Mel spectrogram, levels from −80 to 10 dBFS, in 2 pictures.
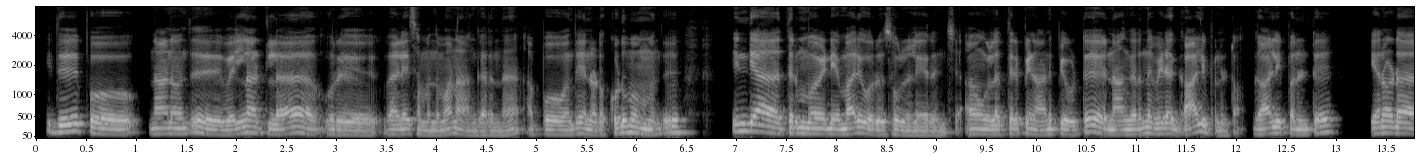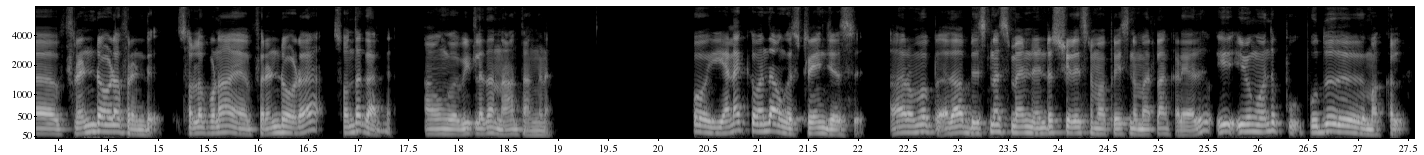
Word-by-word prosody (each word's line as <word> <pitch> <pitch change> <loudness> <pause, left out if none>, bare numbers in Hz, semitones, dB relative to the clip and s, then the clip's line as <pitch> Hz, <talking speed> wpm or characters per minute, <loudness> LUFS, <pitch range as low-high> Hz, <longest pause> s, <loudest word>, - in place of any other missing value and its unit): இது 150 +2 +1
இப்போ 165 -6 -1 0.6
நானு 120 +1 -1
வந்து 115 - -1 0.3
வெளிநாட்டுல 125 0 +1 0.5
ஒரு 100 -2 0 0.4
வேலை 105 +1 +1
சம்மந்தமா 90 -2 -2
நான் 90 - -2
அங்க 90 0 -5
இருந்தேன். 90 +1 -4
அப்போ 105 +1 -2 0.2
வந்து 100 +5 -2
என்னோட 95 -3 0
குடும்பம் 130 -2 +2
வந்து 110 - -3 0.7
இந்தியா 170 -2 +3 0.3
திரும்ப 125 -2 +2
வேண்டிய 110 -1 +2
மாரி 120 +4 +2
ஒரு 100 -1 +1
சூழ்நிலை 90 -3 0
இருந்துச்சு. 85 -5 -6
அவங்கள 105 -2 +2
திருப்பி 110 0 0
நான் 95 -1 -1
அனுப்பி 105 +1 0
விட்டு 95 +9 0 0.2
நான் 100 0 +1
அங்க 105 +1 +3
இருந்த 125 +3 +1
வீட 120 -1 +2 0.2
காலி - - +2
பண்ணிட்டோம். 90 -1 -8 0.2
காலி 125 +4 +2
பண்ணிட்டு 105 +5 0 0.5
என்னோட 130 0 +2 0.5
ஃப்ரெண்டோட 155 +5 +2
ஃப்ரெண்ட். 100 -2 0 0.3
சொல்லப்போனா 130 +3 0
"என் 105 -1 -2
ஃப்ரெண்டோட 130 +3 +1 0.4
சொந்தக்காரங்க" 175 +5 0 0.4
அவங்க 110 0 0
வீட்ல 115 -1 0
தான் 110 -6 0
நான் 105 +1 -4
தங்கினேன் 90 +1 -7 1.4
இப்போ 160 - -1 0.3
எனக்கு 180 +3 -2
வந்து 165 +2 +2
அவங்க 130 -7 +2
ஸ்ட்ரேஞ்சர்ஸ். 125 -5 0 0.4
அதாவது 140 +2 0
ரொம்ப 150 +3 0 0.2
அதாவது 135 +2 +3
பிசினஸ் 155 +6 0
மேன், 135 0 +1
இண்டஸ்ட்ரியல்ஸ் 130 0 +1
நம்ம 115 -2 0
பேசின 110 0 0
மாதிரி 105 0 -1
எல்லாம் 115 -2 -3
கிடையாது. 95 0 0 0.4
இவங்க 160 0 +2
வந்து 175 +4 0 0.3
புது 140 +4 +2 0.4
மக்கள். 95 0 -4
115 Hz, 150 wpm, -22 LUFS, 105-135 Hz, 1.4 s, இந்தியா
